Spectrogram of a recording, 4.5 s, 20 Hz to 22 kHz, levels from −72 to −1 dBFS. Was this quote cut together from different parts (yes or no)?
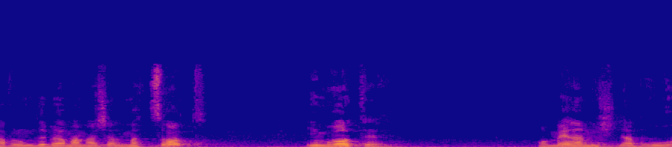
no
